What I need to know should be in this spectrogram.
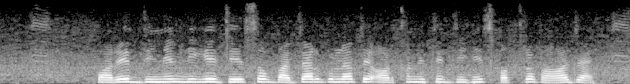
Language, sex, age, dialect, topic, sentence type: Bengali, male, 60-100, Western, banking, statement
